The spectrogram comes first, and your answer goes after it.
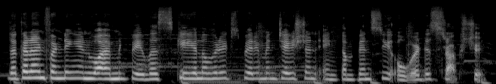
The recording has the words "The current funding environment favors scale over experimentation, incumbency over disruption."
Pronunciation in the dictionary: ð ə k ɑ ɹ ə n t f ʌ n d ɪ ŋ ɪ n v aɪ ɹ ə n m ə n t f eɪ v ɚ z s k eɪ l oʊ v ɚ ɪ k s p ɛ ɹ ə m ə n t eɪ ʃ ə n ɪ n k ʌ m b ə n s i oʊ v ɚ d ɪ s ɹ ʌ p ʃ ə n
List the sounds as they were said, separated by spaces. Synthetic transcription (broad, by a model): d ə k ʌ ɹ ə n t f ʌ n d ɪ ŋ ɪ n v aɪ ɹ m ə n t p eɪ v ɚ s k eɪ l oʊ v ɚ ɪ k s p ɛ ɹ ə m ə n t eɪ ʃ ə n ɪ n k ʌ m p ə n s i oʊ v ɚ d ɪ s ɹ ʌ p ʃ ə n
